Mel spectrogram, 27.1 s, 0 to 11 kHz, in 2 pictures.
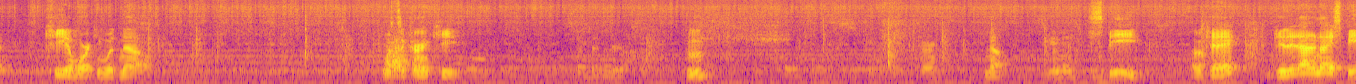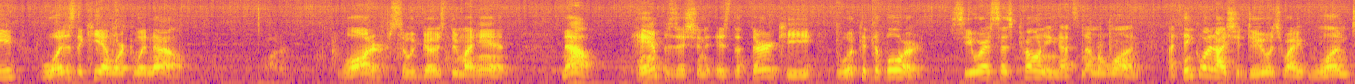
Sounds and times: Speech: 0:00.5 - 0:01.6, 0:03.8 - 0:05.0, 0:07.9 - 0:15.4, 0:16.2 - 0:27.1.

